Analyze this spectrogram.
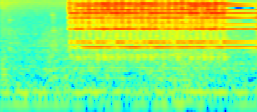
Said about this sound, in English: It's him. He can make phones ring, he can.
